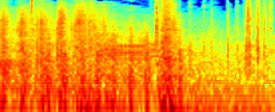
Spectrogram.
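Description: A quick volley of gunshots in a Search and Destroy match crackles up close as rapid, sharp bursts packed into little more than a second.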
